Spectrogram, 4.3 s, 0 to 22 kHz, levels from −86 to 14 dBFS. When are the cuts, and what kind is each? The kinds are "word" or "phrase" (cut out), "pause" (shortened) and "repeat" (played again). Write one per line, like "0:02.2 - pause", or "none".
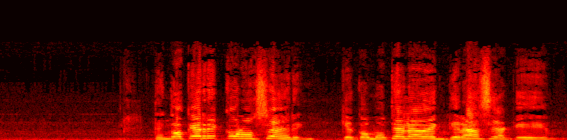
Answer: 0:01.1 - pause
0:02.5 - pause
0:02.9 - word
